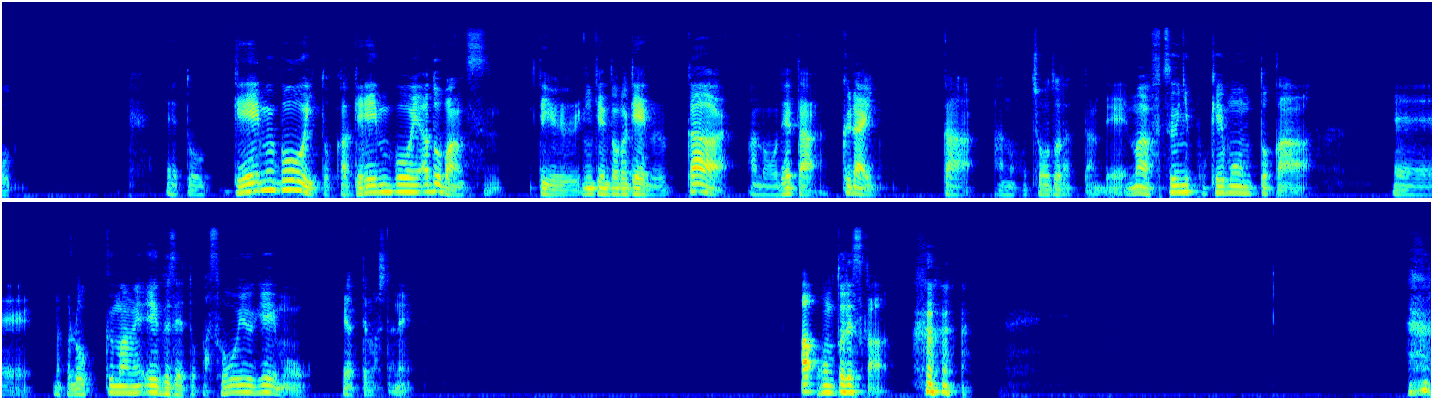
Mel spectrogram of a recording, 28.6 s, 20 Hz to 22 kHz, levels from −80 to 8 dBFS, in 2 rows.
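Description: No technical faults can be heard anywhere in this recording.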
